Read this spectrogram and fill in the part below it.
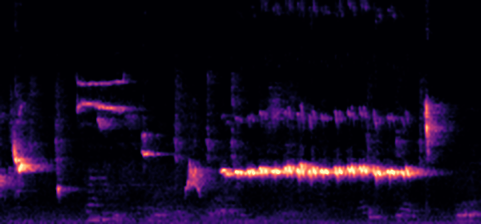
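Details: Asian brown flycatcher in an unedited tutoring recording for songbirds: a few sharp chirps and short whistles, then a long buzzy trilled note held for about two seconds, ending with a high chirp.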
